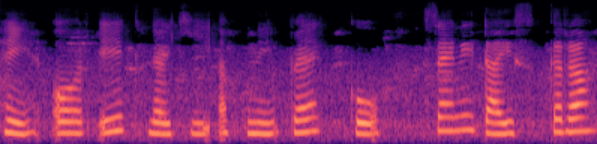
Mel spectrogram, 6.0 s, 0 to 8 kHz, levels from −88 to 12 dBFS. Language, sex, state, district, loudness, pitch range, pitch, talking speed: Hindi, female, Madhya Pradesh, Dhar, -15 LUFS, 230-275 Hz, 240 Hz, 90 wpm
